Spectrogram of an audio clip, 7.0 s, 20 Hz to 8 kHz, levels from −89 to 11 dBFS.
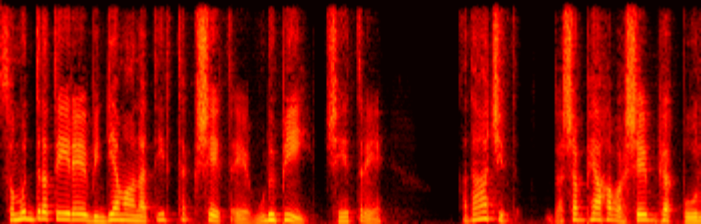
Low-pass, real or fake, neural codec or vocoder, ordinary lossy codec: none; fake; codec, 16 kHz, 0.5 kbps, X-Codec, WavLM features, trained on Multilingual LibriSpeech; none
